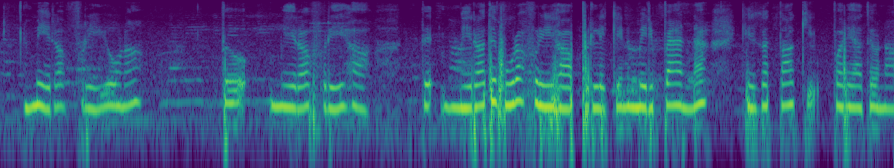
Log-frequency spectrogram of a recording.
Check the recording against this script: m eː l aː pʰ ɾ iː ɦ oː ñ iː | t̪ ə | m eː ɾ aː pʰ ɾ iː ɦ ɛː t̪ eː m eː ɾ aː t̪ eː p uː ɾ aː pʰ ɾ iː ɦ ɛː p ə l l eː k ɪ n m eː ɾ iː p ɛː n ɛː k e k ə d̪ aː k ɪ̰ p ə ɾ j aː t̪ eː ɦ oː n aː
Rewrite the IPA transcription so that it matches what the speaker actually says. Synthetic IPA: m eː ɾ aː pʰ ɾ iː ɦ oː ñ aː | t̪ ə | m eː ɾ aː pʰ ɾ iː ɦ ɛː t̪ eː m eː ɾ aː t̪ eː p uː ɾ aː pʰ ɾ iː ɦ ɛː p ə ɾ l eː k ɪ n m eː ɾ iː p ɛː n ɛː k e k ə t̪ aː k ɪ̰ p ə ɾ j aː t̪ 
